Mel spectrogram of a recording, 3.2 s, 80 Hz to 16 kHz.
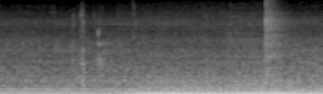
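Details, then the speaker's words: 2001 Renault Clio Sport 3.0L V6 with about 70,552 km, idling while the air con compressor engages. The steady idle rumble thickens and settles a notch louder as the clutch engages normally, and the engine holds idle. Normal compressor engagement. "okay you can hear it engaging okay we'll just switch it off I don't want to run it in here for too long fumes in it"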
